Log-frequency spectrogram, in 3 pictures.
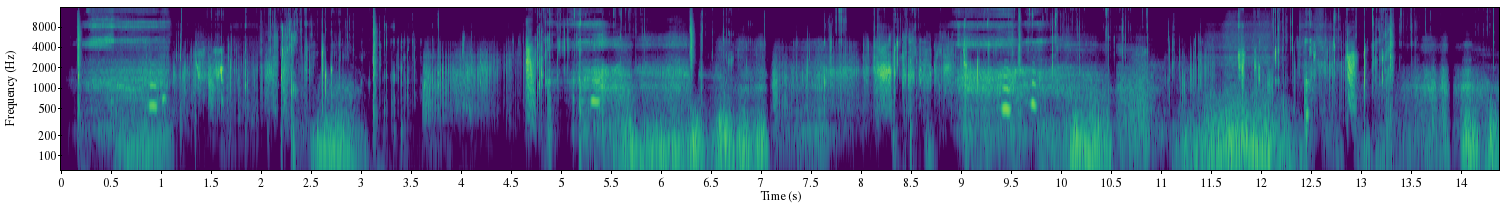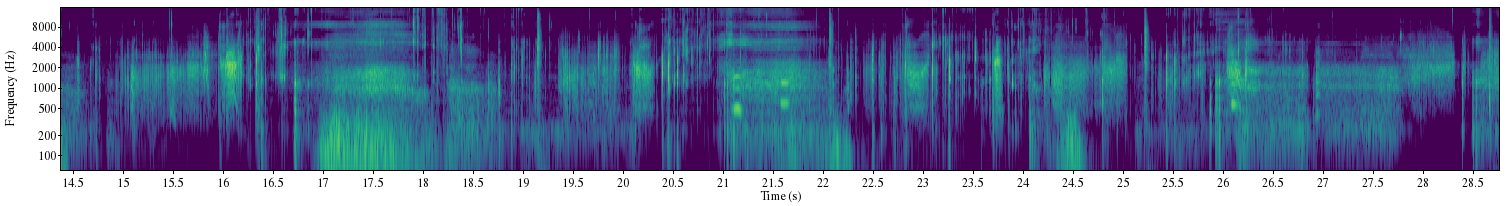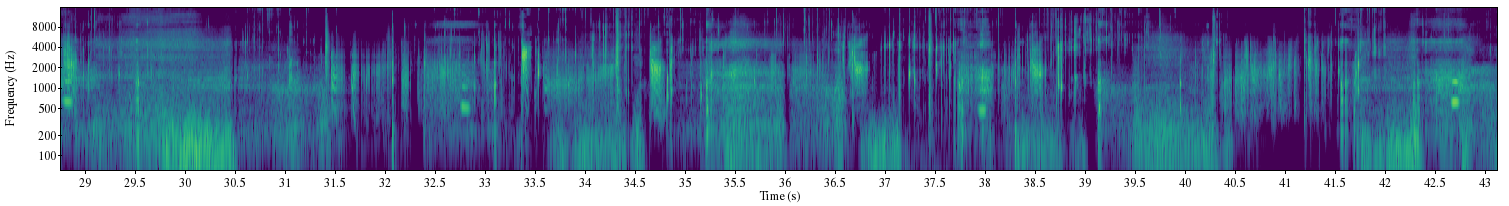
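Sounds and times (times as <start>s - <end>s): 
breathing sounds in both ears: 0.1s - 1.2s, 2.4s - 3.2s, 4.9s - 15.7s, 16.6s - 19.8s, 21.0s - 22.4s, 24.1s - 24.9s, 25.9s - 31.8s, 32.4s - 40.9s, 41.6s - 43.1s
ear licking in both ears: 0.2s - 43.1s.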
